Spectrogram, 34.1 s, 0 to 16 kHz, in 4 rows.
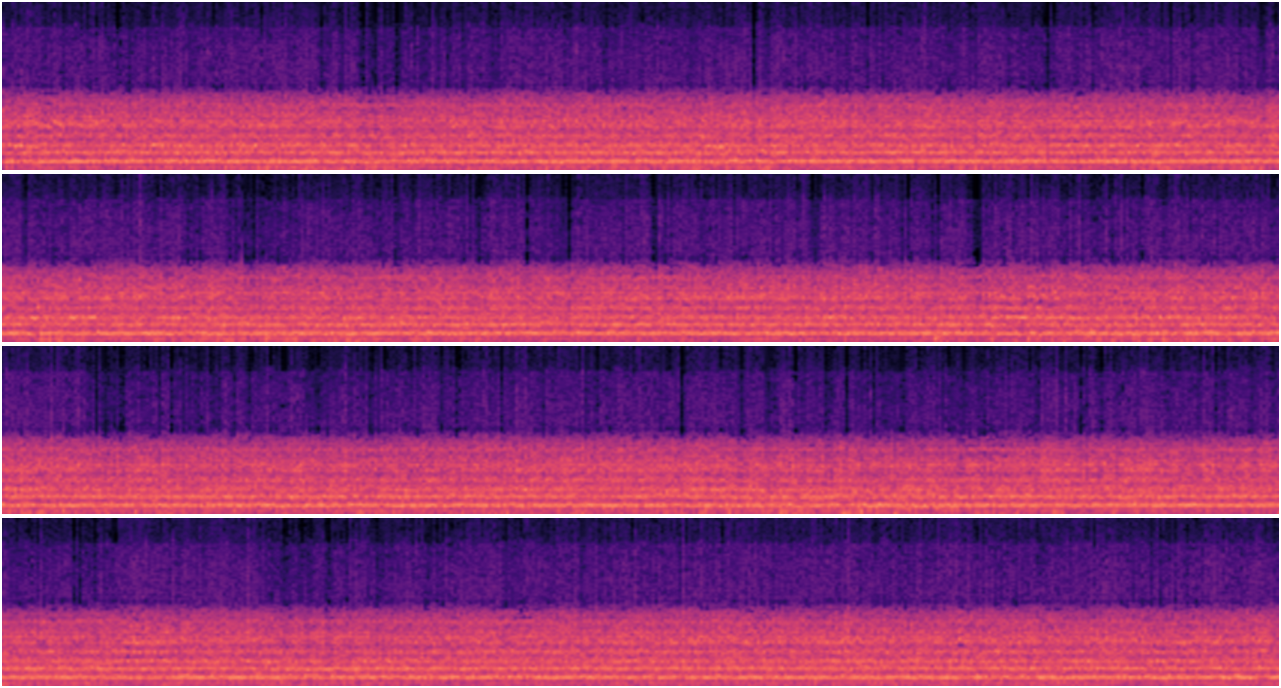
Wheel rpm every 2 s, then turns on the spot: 240, 230, 240, 230, 230, 230, 230, 220, 230, 220, 230, 220, 220, 220, 230, 230, 230.
none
